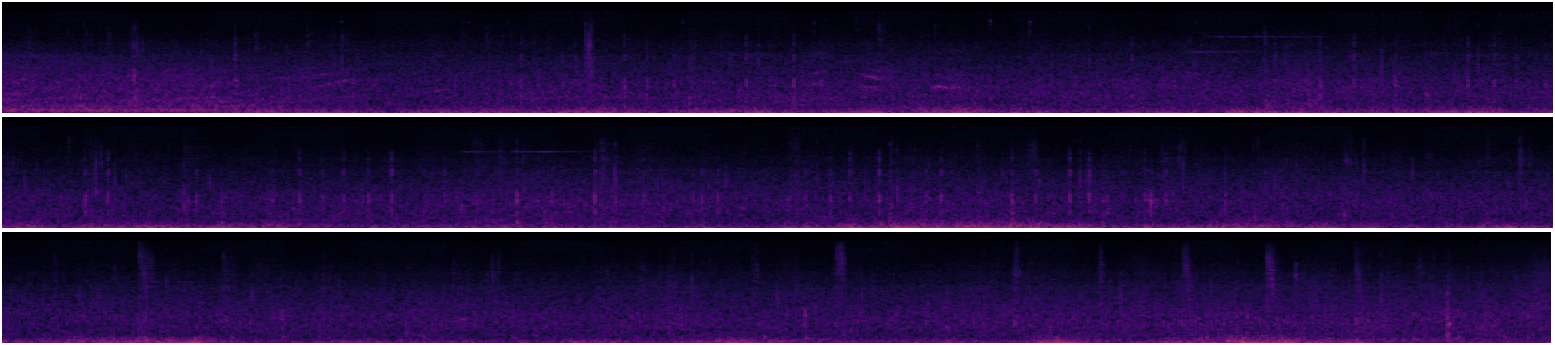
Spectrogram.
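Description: Sea waves wash against the breakwater in the distance.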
